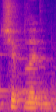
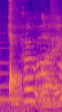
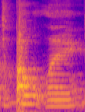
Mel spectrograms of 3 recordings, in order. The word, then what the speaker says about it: Chipotle: One of these meals is called the cheesy chiplet bean. Cheesy what? Cheesy chiplet. How do you pronounce that? It's a food chain. Chipotle. Chipotle.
